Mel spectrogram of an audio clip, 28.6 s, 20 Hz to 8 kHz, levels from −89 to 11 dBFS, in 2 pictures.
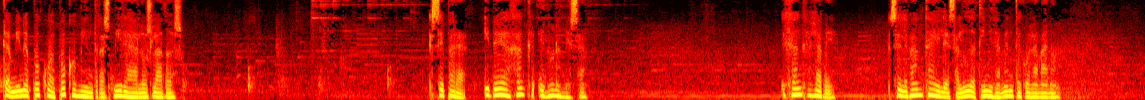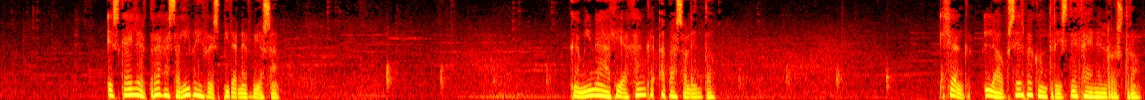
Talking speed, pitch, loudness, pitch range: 105 wpm, 135 Hz, -14 LUFS, 115-160 Hz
